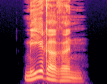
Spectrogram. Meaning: dative of mehrere
- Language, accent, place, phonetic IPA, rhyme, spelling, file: German, Germany, Berlin, [ˈmeːʁəʁən], -eːʁəʁən, mehreren, De-mehreren.ogg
